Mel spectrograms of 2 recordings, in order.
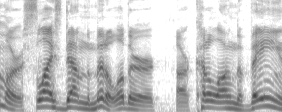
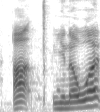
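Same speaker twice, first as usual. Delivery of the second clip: ordinary talk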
